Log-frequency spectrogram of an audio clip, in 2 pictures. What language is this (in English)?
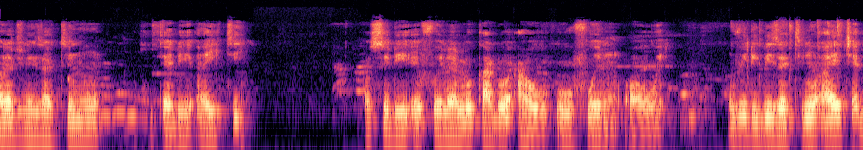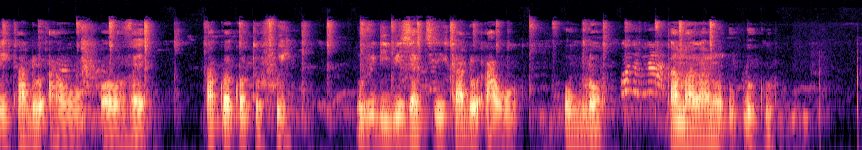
Ikposo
